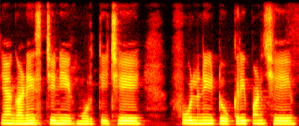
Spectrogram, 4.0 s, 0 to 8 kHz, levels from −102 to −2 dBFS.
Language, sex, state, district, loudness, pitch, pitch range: Gujarati, female, Gujarat, Valsad, -17 LUFS, 180 Hz, 175-185 Hz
